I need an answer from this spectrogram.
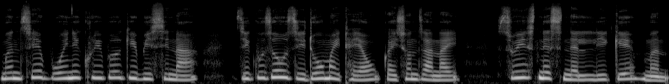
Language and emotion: Bodo, neutral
